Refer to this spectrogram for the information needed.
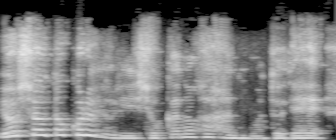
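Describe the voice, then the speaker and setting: A somewhat breathy woman's voice, fairly high in pitch, at a fairly slow pace. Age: 50s. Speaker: calligrapher. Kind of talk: interview.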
